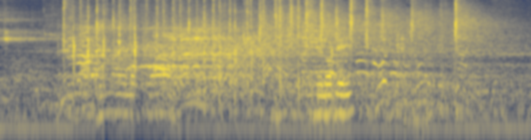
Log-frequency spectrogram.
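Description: Shoes squeak sharply on the hall floor.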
